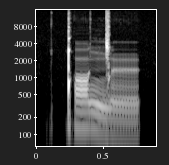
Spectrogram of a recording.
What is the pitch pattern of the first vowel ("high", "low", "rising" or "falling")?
high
